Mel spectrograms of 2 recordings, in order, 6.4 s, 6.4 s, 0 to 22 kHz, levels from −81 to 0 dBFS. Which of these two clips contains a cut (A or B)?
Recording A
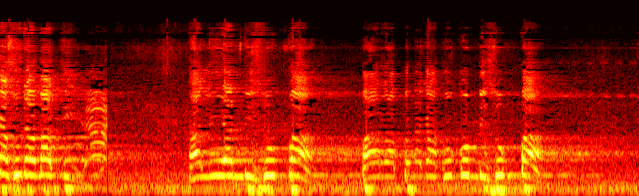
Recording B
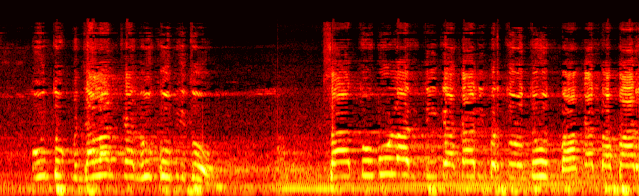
B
